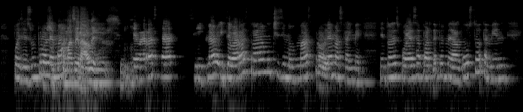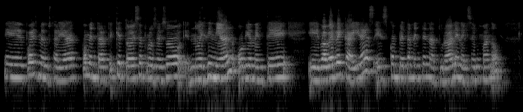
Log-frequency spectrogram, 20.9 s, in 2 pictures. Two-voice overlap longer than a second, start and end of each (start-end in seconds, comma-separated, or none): 0.9-2.2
